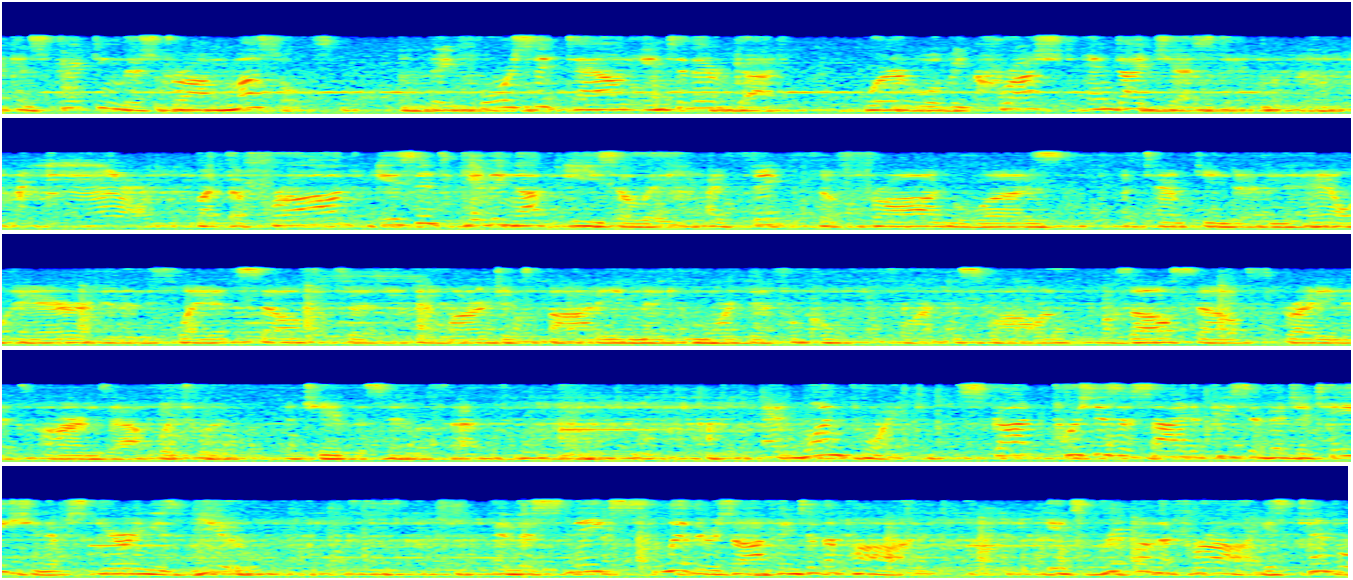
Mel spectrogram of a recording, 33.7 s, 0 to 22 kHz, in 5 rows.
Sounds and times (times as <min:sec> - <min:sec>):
Speech: 0:00.0 - 0:06.4, 0:07.7 - 0:22.8, 0:24.0 - 0:28.3, 0:29.4 - 0:33.7.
